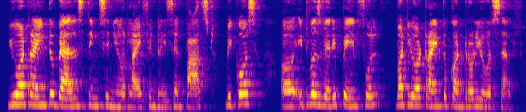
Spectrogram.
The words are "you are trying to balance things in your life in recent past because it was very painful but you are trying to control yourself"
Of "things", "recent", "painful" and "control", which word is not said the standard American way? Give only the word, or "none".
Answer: things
